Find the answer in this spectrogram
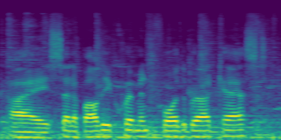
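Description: The speech moves at a moderate pace in an American accent, with fairly even intonation. Clear music plays in the background. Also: man. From Minnesota, USA. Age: young. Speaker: college student. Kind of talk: interview answer. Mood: calm, positive. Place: hall.

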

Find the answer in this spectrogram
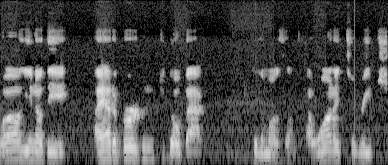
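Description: A man with an American accent speaks at a moderate pace in a fairly high voice for a man, with light noise in the background. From USA. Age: 60s. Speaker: interview guest. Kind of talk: interview answer. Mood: earnest, reflective. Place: home room. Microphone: video call.

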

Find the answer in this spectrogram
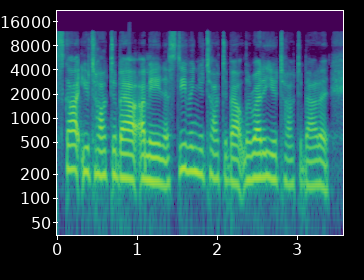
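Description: Against a quiet background comes an ordinary speaking voice with ordinary pitch variation. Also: woman. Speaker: author and support coach. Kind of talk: panel discussion.

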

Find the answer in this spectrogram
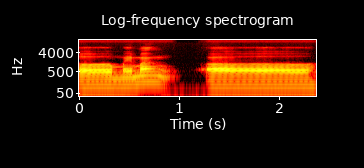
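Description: Against a quiet background, a man talks with a dark, mellow tone. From Central Java (Boyolali), Indonesia; Central Java, Indonesia. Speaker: entrepreneur; interview guest. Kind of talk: interview. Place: office. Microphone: lapel.

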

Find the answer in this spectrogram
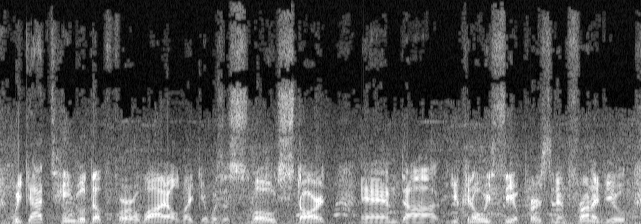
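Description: Noticeable background noise sits behind a man speaking at a medium pitch and moderate pace, his pitch varying in an ordinary way. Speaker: travel vlogger. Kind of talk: vlog commentary. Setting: outdoors. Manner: animated.

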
